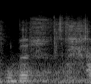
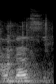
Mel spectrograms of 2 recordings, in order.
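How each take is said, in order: First: "au bœuf" whispered without voice. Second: "Au bœuf" said loud and firm. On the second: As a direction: punch out "Au bœuf" clearly. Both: Shown as a demonstration.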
